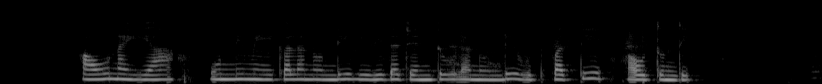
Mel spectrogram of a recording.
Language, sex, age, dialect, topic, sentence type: Telugu, female, 18-24, Telangana, agriculture, statement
